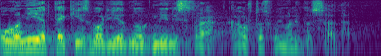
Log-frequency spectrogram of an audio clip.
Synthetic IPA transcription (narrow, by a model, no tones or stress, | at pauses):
o̞ʋo̞nije̞t̪e̞kizbo̞ɾjed̪noɡminist̪ɾakao̞ʃt̪o̞smoimalid̪osa̰d̪a̰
